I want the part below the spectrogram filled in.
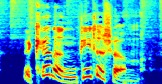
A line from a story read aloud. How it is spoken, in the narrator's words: exclaimed the Professor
